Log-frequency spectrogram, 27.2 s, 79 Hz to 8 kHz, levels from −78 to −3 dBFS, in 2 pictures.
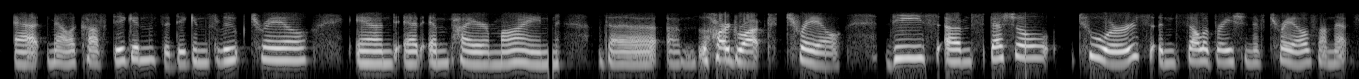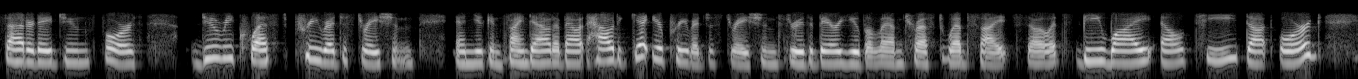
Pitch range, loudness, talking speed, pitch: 200-235 Hz, -22 LUFS, 125 wpm, 215 Hz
